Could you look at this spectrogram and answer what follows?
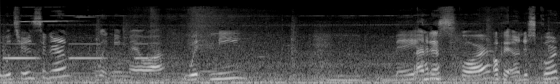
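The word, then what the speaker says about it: Meihwa: Meiwa.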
